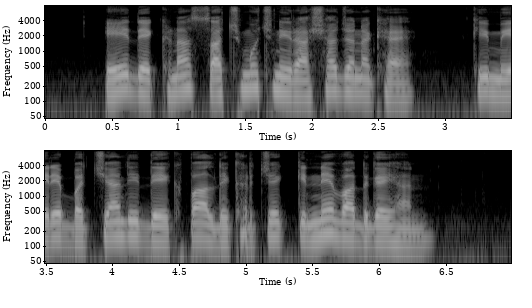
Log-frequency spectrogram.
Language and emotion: Punjabi, sad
